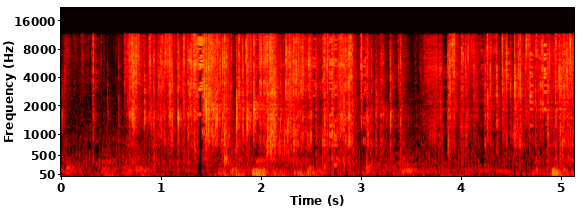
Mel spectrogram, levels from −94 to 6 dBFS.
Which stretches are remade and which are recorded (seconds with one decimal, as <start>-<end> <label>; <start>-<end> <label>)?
0.0-3.7 recorded; 3.7-4.3 remade; 4.3-5.1 recorded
